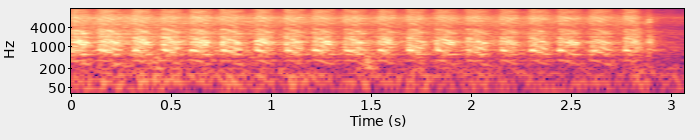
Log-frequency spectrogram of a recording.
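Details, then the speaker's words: Car unused for 10 years, first start attempt: starter spins engine strongly and evenly about three turns a second but it never fires; no spark suspected, possibly something misaligned. "Kayak nggak ada apinya sih. Iya, kayaknya meleset itunya tuh."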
